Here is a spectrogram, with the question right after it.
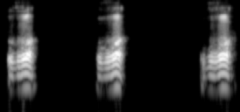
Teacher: the letter Ghain is going to be again from the top of the throat. So very similar to the kha.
